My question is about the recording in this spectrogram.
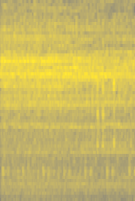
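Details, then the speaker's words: Steady airy hiss over a steady idle after fitting a new idle air control valve on an MPFI swap; owner suspects a vacuum leak and hears the PCV valve. "I think there's a vacuum leak somewhere I hear that PCV valve"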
